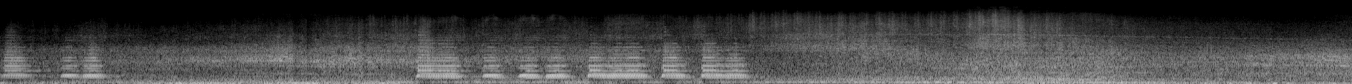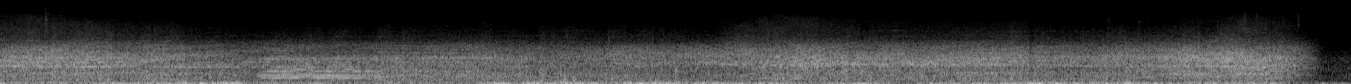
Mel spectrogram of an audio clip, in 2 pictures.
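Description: Amtrak Silver Meteor passenger train passing through a railroad interlocking at about 25 mph. Its diesel locomotive sounds its horn: one blast at the start, a quick series of short blasts a few seconds later, and one more blast past the middle. Under the horn, the steady rumble of the engine and the wheels clacking over the switches go on as the cars pass by.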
